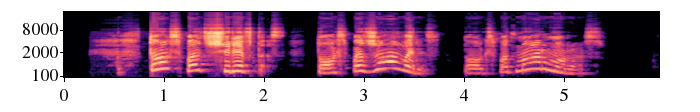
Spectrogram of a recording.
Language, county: Lithuanian, Kaunas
